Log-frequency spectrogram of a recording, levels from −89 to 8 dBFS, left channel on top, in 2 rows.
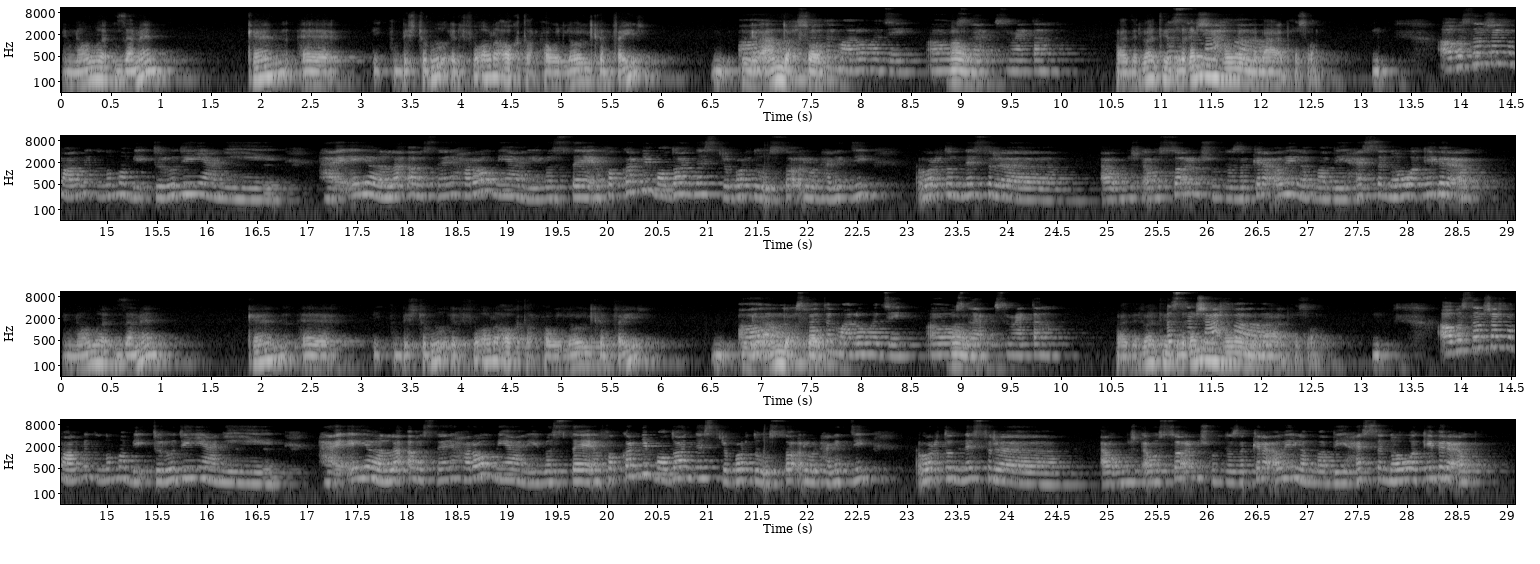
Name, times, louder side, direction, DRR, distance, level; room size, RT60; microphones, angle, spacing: voice 1, 0.0-1.0 1.9-2.8 3.1-5.8 6.5-7.7 8.9-9.2 10.5-12.6 13.1-13.3, left 3 dB, 35° left, 0.5 m, -28 dB
voice 2, 6.8-9.9 11.0-12.2 13.4-22.8 23.1-28.7, right 2 dB, 50° right, 1.7 m, -34 dB
9.7 x 3.8 x 6.8 m
head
